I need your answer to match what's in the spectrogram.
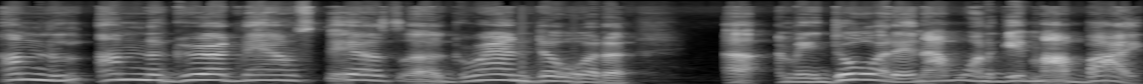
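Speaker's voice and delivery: put-on very high, loud elderly woman's voice. Speaker retells what the person who rang the bell said, imitating an old lady's voice. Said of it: "she sounded like an old ass lady".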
